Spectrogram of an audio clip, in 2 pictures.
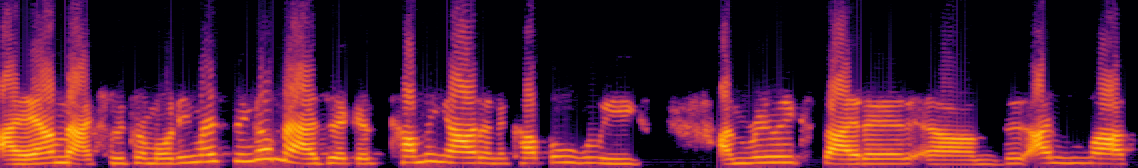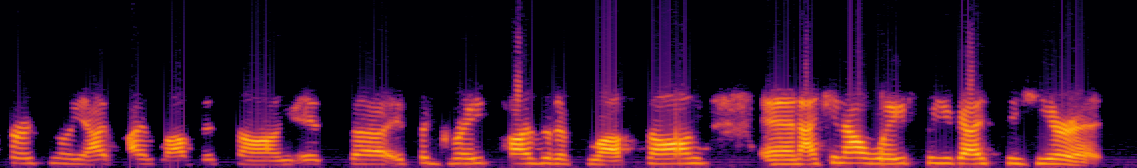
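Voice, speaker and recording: With a slight Russian accent, the voice has a bright, sharp tone and a dry, close sound with no echo, moving at a moderate pace with ordinary pitch variation and big swings in loudness. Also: woman, fairly high pitch for a woman. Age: young. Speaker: pop singer. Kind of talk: radio interview. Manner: halting.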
